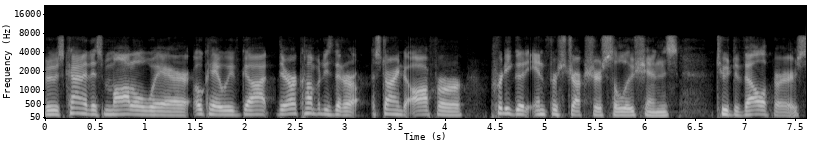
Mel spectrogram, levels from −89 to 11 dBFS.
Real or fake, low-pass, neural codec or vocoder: fake; 7.2 kHz; codec, 24 kHz, 6 kbps, HILCodec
